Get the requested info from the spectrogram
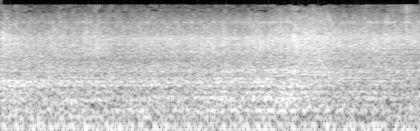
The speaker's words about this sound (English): So I want to wrap up here, guys. As that train goes by and we have a segue, let me wrap this up.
